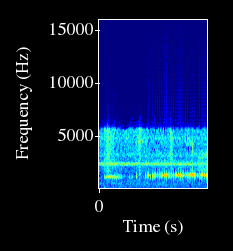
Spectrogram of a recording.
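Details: A mole cricket's courtship song, a pure, steady whistling trill, rapidly pulsed and remarkably clean in tone, amplified by its Y-shaped burrow that fans out like a gramophone horn.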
